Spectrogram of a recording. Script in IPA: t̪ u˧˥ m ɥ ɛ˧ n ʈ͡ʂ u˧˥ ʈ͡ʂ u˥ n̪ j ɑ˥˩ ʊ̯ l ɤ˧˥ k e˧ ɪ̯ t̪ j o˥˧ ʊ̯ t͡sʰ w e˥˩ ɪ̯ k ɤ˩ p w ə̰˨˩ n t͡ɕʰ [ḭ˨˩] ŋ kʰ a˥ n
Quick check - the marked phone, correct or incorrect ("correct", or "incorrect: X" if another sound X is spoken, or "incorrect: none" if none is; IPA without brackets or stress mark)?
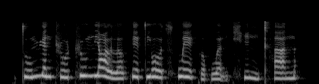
incorrect: i˥˩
